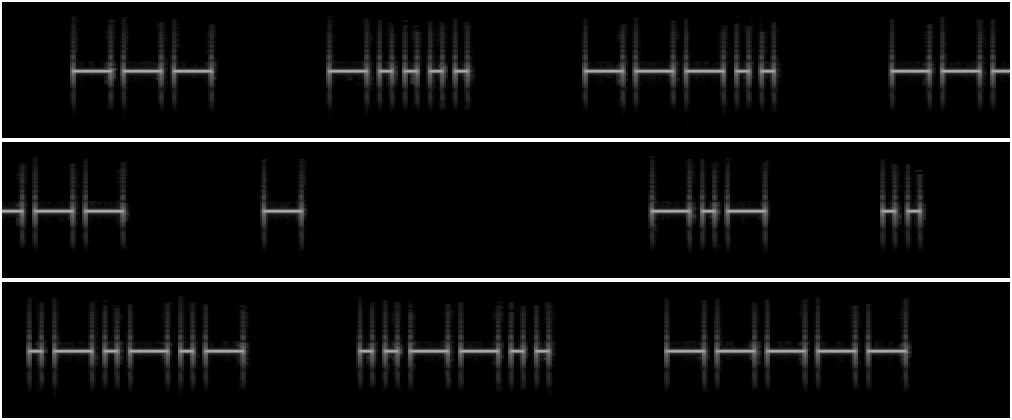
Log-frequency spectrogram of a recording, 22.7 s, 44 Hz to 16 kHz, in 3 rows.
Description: Morse code, heard as a keyed tone, about 12 wpm, spaced as for 7 wpm, 800 Hz. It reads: O680T KI.?0
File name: LEZIONI / 10 SIGNS / 10C DOT ws 12wpm 3548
